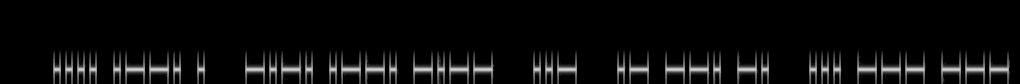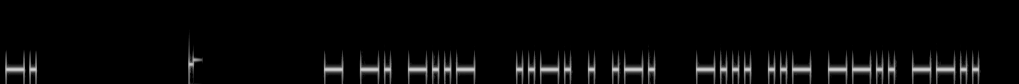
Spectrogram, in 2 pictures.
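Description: Morse code at about 20 words per minute sending common QSO phrases: a single steady mid-pitched tone keyed into quick dots and dashes, sent in groups separated by short pauses, with one brief click in a gap.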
